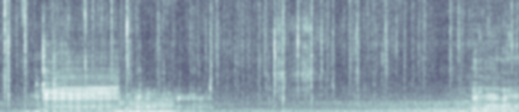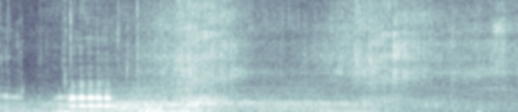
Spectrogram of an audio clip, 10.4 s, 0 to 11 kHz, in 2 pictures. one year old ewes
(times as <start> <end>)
0.2 2.3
